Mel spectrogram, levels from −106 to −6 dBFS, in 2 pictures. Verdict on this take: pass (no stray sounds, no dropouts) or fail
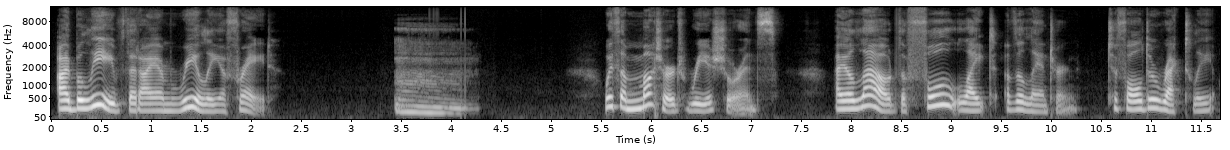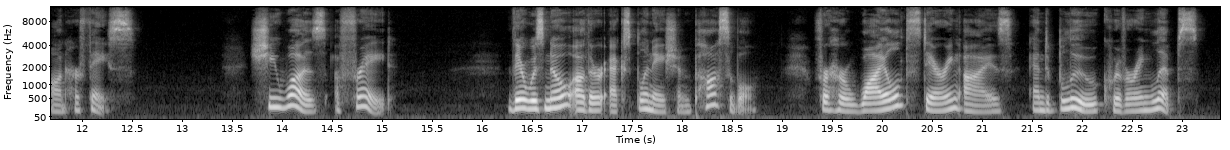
fail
